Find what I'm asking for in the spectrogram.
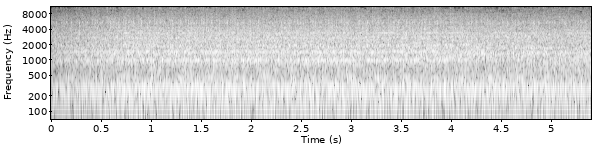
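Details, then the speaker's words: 2013 Chrysler 300, 3.6 L V6, after lifter-type ticking repair: steady, even idle with smooth low hum; ticking quieted tremendously, a little ticking remains, judged normal. Normal idle. "yeah a little chicken but it's not as though it were so I guess the thing would be to do if you really want it to just quiet this motor all the way down I think that's normal"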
